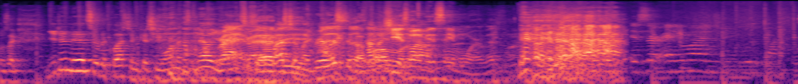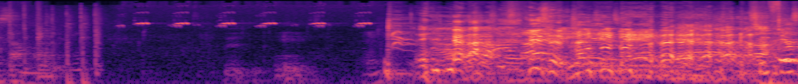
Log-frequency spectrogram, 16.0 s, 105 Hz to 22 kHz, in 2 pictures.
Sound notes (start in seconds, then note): 5.2 laughing; 9.1 crickets; 11.6 laughing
